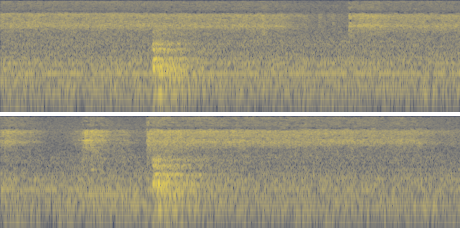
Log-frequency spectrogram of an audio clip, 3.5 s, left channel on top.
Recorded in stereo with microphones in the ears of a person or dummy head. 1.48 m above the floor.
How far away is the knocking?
About 1.0 m.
